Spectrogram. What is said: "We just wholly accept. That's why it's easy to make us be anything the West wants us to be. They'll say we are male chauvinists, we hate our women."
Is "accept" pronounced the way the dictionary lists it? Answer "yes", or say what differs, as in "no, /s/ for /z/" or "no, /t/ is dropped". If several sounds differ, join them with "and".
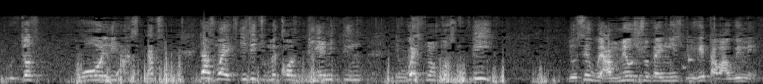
no, /p/ is dropped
